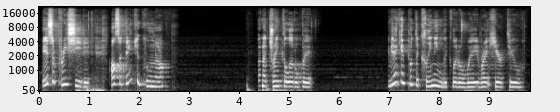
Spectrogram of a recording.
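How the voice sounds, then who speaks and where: A young woman streamer chatting casually while gaming, her voice a little raspy and worn out. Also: fairly high pitch, animated, measured pace, pauses often, reverberant, soft background music. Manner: chatty, rambling, upbeat sign-off. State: slightly raspy, tired voice. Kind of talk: casual gameplay stream chat.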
